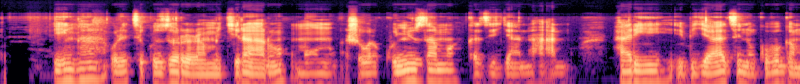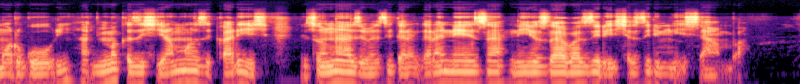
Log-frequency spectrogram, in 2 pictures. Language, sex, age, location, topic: Kinyarwanda, male, 18-24, Nyagatare, agriculture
